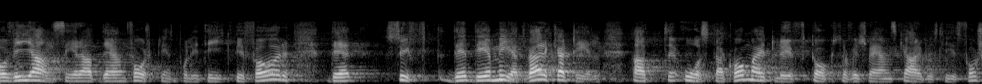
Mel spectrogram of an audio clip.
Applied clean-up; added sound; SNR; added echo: none; none; none; none.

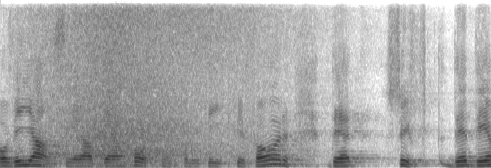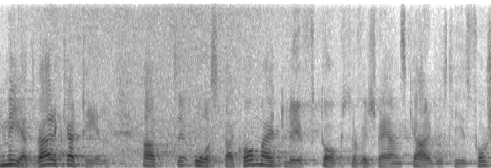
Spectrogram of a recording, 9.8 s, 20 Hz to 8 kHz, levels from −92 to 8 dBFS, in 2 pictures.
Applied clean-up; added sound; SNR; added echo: none; Waves, surf; 15 dB; none.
